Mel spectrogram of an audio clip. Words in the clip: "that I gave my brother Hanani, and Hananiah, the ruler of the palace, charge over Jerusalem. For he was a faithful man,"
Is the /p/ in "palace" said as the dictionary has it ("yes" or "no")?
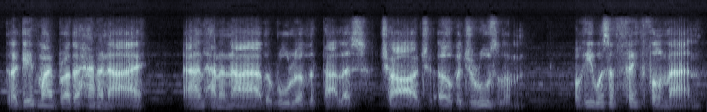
yes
